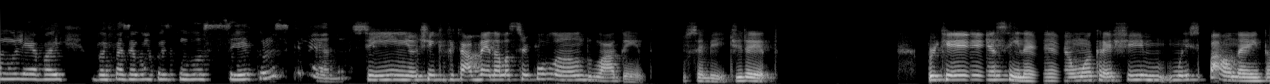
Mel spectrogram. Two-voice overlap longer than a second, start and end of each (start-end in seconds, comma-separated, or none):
none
